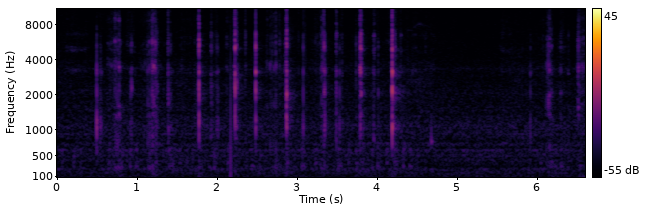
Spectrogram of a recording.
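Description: A steel carving knife takes short shaving cuts into a hand-sized wooden tobacco pipe bowl with a faceted carved surface. Crisp, bright snicks and scratchy scrapes of blade on wood come at an irregular pace over a quiet background. Near the end only softer scrapes remain.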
